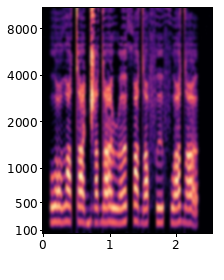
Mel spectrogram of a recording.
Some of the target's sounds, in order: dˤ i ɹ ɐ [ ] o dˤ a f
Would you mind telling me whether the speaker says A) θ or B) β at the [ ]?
A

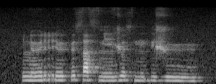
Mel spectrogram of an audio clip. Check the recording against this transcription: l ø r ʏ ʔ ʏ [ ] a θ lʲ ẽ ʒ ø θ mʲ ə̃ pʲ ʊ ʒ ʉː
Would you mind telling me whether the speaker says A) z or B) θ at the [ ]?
B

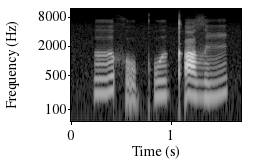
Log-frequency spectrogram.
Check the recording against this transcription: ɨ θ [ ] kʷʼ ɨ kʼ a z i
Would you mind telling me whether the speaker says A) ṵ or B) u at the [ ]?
A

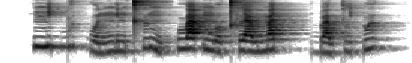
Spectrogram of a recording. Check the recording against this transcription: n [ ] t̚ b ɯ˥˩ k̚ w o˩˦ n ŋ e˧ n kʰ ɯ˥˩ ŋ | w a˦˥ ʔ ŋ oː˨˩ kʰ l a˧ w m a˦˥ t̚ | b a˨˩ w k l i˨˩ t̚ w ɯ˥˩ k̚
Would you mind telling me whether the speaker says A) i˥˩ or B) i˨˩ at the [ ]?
A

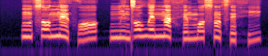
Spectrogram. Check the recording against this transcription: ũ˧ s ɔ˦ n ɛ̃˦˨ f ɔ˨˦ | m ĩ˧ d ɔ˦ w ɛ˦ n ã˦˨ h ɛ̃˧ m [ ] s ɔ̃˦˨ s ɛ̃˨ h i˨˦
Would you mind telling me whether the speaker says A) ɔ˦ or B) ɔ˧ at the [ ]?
A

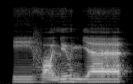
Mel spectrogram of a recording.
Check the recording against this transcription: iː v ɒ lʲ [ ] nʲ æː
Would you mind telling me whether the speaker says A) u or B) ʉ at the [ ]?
A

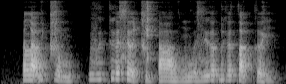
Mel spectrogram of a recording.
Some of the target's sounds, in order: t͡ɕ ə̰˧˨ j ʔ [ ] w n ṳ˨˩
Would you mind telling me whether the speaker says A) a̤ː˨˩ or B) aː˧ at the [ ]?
A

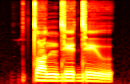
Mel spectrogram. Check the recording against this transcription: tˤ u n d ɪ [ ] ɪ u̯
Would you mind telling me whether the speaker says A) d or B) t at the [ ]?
A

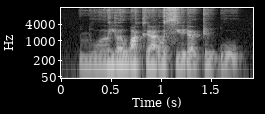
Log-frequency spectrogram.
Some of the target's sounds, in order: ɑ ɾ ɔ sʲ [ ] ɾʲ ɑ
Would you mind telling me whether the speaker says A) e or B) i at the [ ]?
A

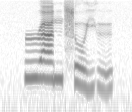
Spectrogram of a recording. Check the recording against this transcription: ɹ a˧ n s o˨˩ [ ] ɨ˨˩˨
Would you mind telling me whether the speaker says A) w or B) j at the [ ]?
B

